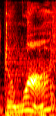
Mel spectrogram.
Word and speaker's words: Dormoy: To learn more about, visit Dormoy, or Dormoy, if you pronounce it in French, .com.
